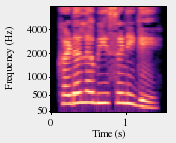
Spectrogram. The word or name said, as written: ಕಡಲಬೀಸಣಿಗೆ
